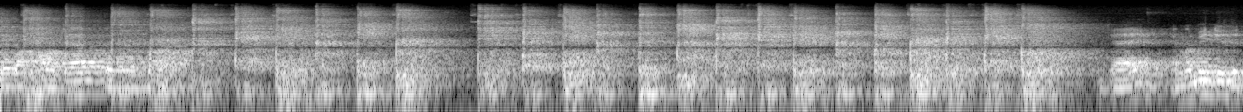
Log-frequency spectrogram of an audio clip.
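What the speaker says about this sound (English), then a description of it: "So again, your Canadian doubles, double, ball, double, ball, double, ball." Clogging feet beat out Canadian double steps on a hard floor, a loud, fast run of crisp taps and thumps in a steady repeating rhythm, close by with no voice over them.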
